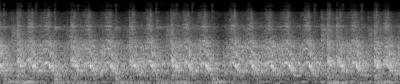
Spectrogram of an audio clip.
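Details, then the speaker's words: Diesel dually truck cold start at 18°F: slow, laboured cranking of about four even beats a second that never speeds up; starter on its way out, flat batteries, only about three glow plugs working. "Starter is on its way out. About three of the glow plugs work. And her batteries are shut."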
